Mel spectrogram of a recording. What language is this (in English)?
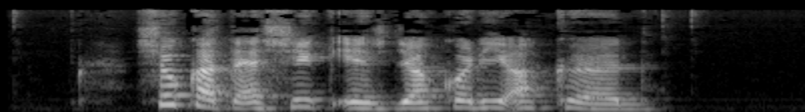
Hungarian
